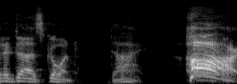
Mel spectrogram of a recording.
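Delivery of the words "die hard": shrill, raw, screeching scream, very loud. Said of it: "why are you screaming?".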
